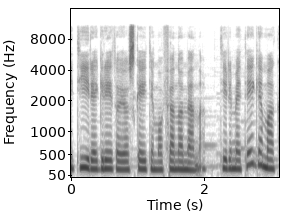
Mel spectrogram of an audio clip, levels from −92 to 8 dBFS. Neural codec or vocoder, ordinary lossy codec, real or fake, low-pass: none; AAC, 96 kbps; real; 10.8 kHz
